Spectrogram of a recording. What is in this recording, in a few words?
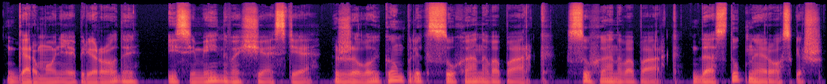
Commercial - Soft Selling, Russian, men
